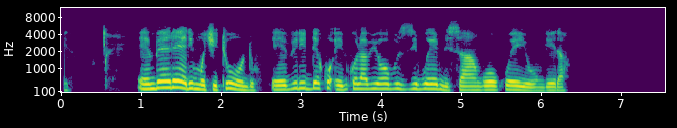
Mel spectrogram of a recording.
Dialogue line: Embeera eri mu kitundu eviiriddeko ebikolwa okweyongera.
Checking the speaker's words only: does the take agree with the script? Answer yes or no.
no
